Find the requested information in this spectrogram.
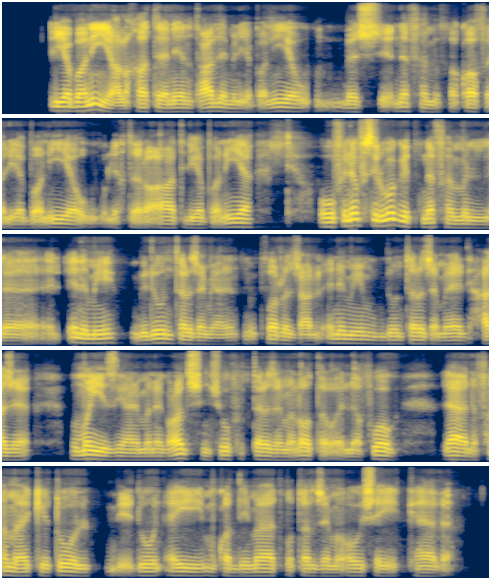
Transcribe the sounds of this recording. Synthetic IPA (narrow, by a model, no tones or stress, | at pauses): ɪljaːbaːnɪjːaʕalaxɑːt̪ˤɨɾʔɪnːeːnɪt̪ʕalːamɪlja̰ːbaːnɪjːawbaːʃnɪfhamɪθːɑ̰qɑːfa̰ljaːba̰ːnʔɪjːawɪ̰lɪxt̪ɪ̰ɾa̰ːʔaːt̪ɪljaːba̰ːnʔɪjːa | wfinafsɪlwaɡt̪nɪfhamɪl̰lʔɪnamibɪd̪uːnt̪ɑɾˤd͡ʒamajaʕninɪ̰t̪fɑrˤːɑʒʕala̰lʔa̰namibɪd̪uːnt̪ɑɾˤd͡ʒamahaːd̪iħaːʒa | mʊmajːɪzajaʕnimanɪɡʕʊd̪ʃnʃuːfɪt̪ːɑɾˤd͡ʒamalɑːt̪ˤɑ̰wʔɪ̰lʔafoːɡ | laʔnɪfhamhakit̪ˤuːl | bɪ̰d̪uːnʔajːmʊqad̪ːɪmaːt̪mʊt̪ɑɾˤd͡ʒamawʔawːʃiːkahaːða̰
